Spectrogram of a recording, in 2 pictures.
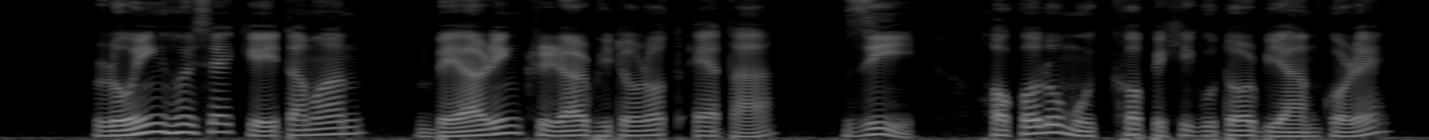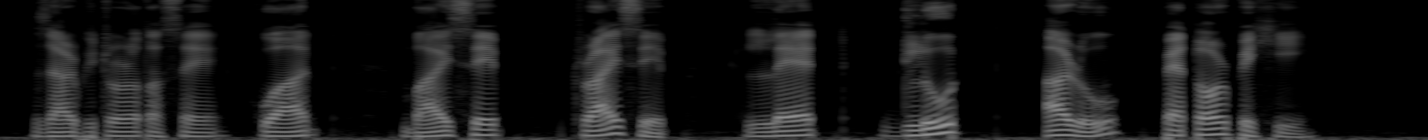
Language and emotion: Assamese, neutral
